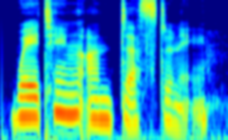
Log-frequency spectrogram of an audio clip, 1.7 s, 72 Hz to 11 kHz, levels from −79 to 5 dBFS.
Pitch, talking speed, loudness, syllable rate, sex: 160 Hz, 105 wpm, -18 LUFS, 4.2 syllables/s, female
